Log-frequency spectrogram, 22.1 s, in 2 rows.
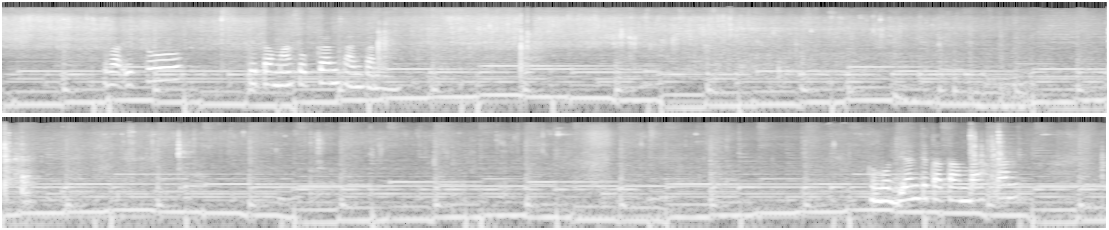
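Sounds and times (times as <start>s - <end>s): coconut milk sizzling in a wok: 0.0s - 19.8s.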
